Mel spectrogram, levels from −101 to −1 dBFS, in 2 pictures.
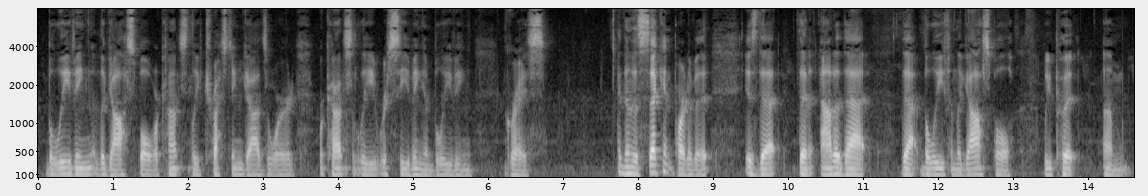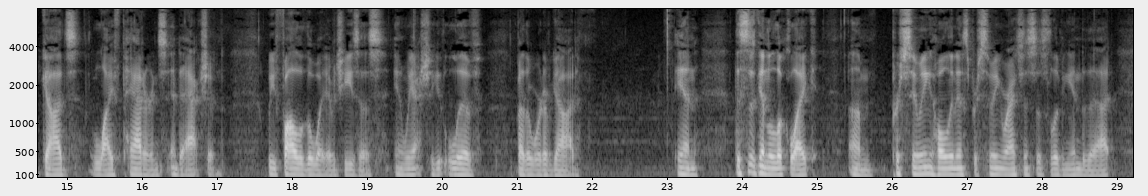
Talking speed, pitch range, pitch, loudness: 145 wpm, 95-110 Hz, 105 Hz, -25 LUFS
